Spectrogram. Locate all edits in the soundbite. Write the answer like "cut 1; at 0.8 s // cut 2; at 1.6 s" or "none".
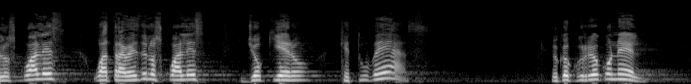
cut 1; at 5.4 s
